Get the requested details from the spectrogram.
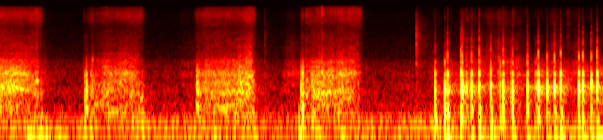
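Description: Long nails scratch and then tap the sides of an empty rectangular fabric storage bin with a chevron print, made of cloth over a stiff board frame and held in both hands. Four separate bright, hissy scratching strokes are followed by a quick run of sharp, dull, low-mid taps with little ring.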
